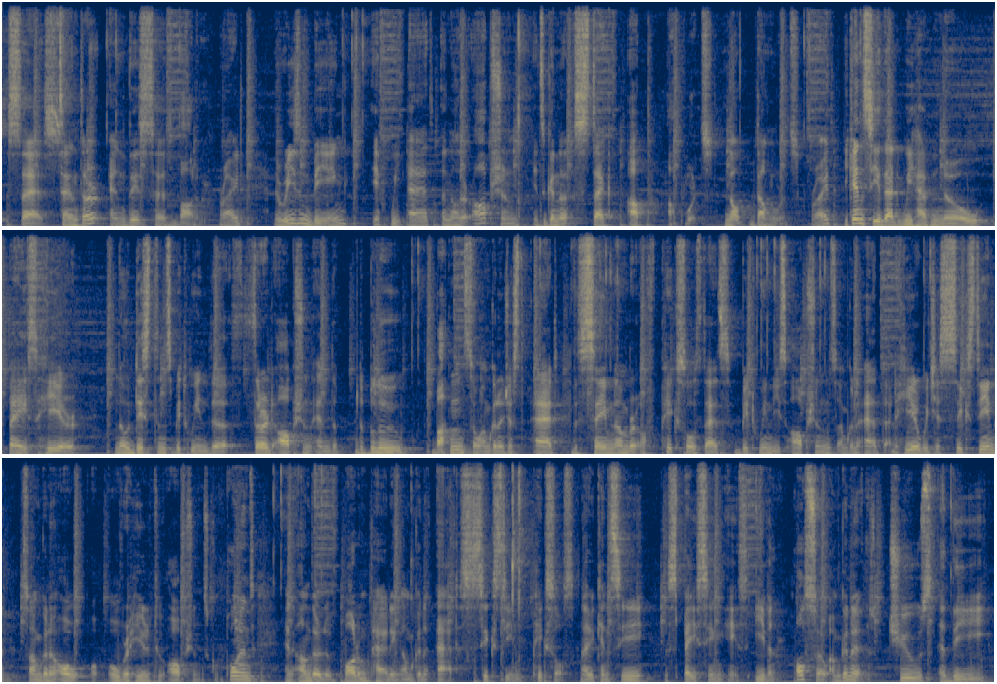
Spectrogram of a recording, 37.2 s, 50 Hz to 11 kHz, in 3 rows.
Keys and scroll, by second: 6.4 super+d, 9.5 super+z, 30.0-31.1 typing, 31.2 Return.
